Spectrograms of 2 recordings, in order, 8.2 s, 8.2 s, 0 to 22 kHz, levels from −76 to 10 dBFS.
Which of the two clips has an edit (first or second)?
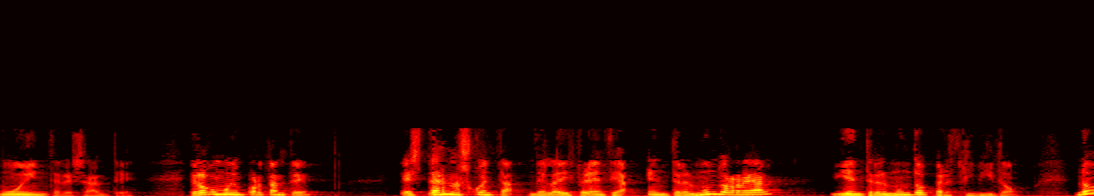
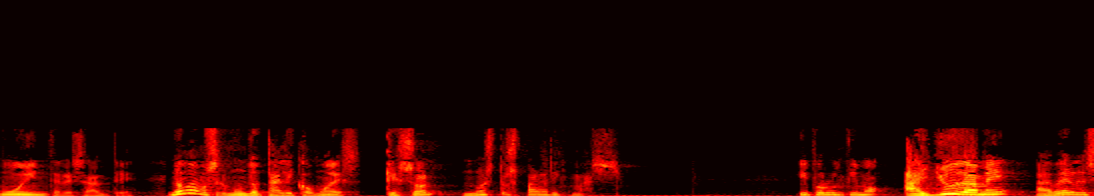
second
